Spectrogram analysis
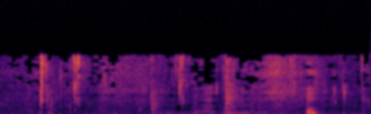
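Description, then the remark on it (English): Wet chewing and biting on grilled pineapple and coconut by several people, soft and juicy, with a handful of irregular crunchy bursts and smacking sounds at moderate volume, and no one speaking. “So I'm also gonna take a bite. Everyone chewing, everyone else.”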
